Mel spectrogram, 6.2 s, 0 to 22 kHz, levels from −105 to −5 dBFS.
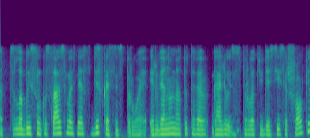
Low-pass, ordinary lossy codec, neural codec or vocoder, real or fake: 5.4 kHz; Opus, 16 kbps; none; real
